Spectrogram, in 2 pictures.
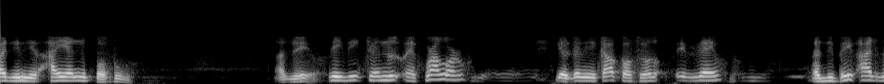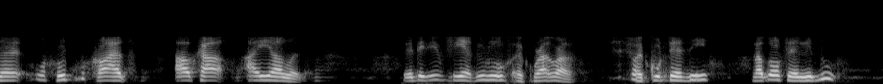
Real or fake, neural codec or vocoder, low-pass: fake; codec, 16 kHz in and 24 kHz out, 0.4 kbps, LongCat-Audio-Codec, four codebook decoder; 3.6 kHz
